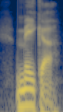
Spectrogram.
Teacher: Notice how make and a link together smoothly.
